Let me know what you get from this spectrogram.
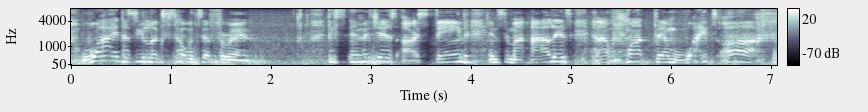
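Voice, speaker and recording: A man speaks in a raised, projected voice at a high pitch, with ordinary pitch variation and very even loudness. His pace is moderate, and there is noticeable background noise. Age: 20s. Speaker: spoken word poet. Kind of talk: spoken word poetry performance. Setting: live event, outdoors. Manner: emotional, heartfelt.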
